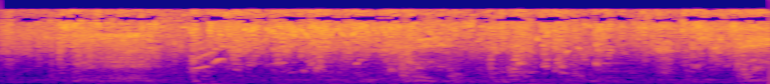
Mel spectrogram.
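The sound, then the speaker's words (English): A steady rush of running water pours continuously for several seconds as a canteen is filled, a bright splashing hiss with no voices over it. “We'll water them after we fill our canteen.”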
